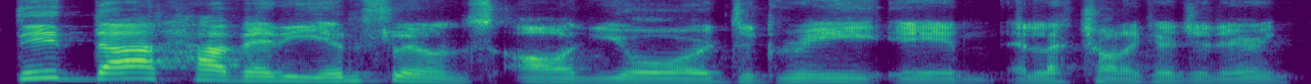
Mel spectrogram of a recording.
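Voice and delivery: usual speaking voice

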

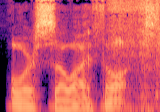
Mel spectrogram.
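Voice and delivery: very slow, low, dramatic reveal; hammed-up ominous line, deep and slow; ominous story twist. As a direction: draw it out like a horror narrator.

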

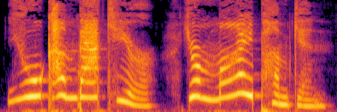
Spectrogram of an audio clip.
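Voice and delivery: put-on high, loud boy's order; indignant shout to come back; angry cry. A narrator's reading. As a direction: call after a runaway, loud and high. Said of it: "cried Anton".

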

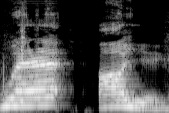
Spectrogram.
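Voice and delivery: slow, loud, stretched-out mock demand; retold baffled question. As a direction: draw out each word, calling for a lost friend. Retold text to lost friend.

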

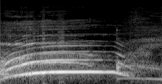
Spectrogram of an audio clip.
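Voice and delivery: very high, loud shocked cry; shocked gasp. Retold or imitated. Storyteller re-enacting seeing the proposal in print, shocked shriek. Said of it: "fikk jeg så karasjokk".

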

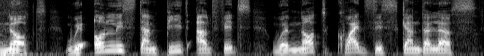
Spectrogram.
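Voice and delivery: postcard read in a put-on French accent. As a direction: keep up the hammy French accent. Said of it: "I shall read in my, uh, French accent".

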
